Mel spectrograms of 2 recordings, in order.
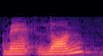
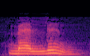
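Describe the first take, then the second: First: The last syllable has a full 'on' vowel. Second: The last syllable has a weak 'in' vowel. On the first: The speaker calls it wrong. "It's not melon" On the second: The speaker calls it right. "it is melin"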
